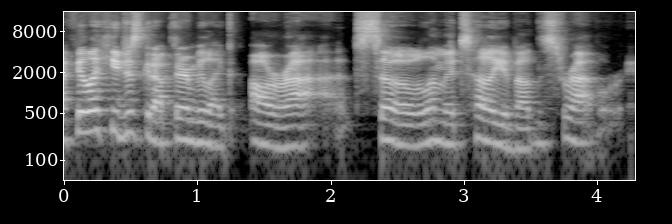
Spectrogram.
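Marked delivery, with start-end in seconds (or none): 1.4-4.1 soothing, gentle voice. Imitating Matthew McConaughey giving a pep talk before the game: soothing Matthew McConaughey voice. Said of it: "The soothing voice of Matthew McConaughey".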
